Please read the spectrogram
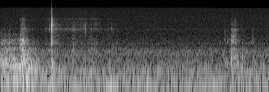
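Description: Desk handling noise while a marker is hunted for: a single sharp click a little under a second in, then quieter handling over a steady low hum.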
